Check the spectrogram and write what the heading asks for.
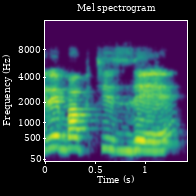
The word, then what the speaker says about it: rebaptisé: oui, rebaptisé. Можна так сказати, un truc rebaptisé? Baptisé, не бап, Ah oui, rebaptisé. П. П не вимовляємо, да?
